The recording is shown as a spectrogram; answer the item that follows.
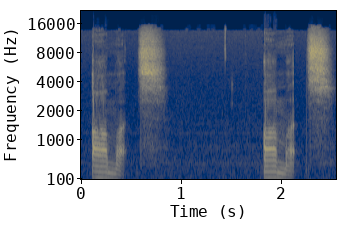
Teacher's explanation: the ah there, is with that glottal stop in front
